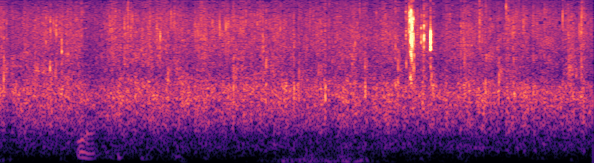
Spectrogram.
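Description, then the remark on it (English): An audience applauds steadily to welcome a speaker with years of experience in politics coming up to give a talk, a dense, even wash of many hands clapping with no pauses for the full few seconds, and a faint voice briefly audible underneath near the start. “And thus, a big applause”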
